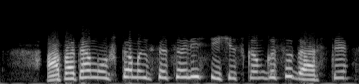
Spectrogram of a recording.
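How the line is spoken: Shouting. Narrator (Russian): крикнула я

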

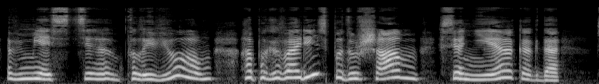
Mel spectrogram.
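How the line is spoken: Sugary squeaky cat voice. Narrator (Russian): слащавым голосом пропищала кошка

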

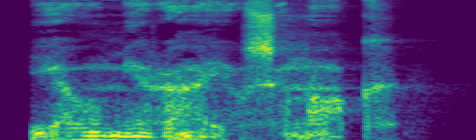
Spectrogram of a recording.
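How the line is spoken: Faint dying whisper. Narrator (Russian): еле шевеля губами прошептал Чу

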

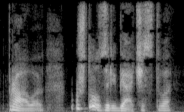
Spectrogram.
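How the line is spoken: Muttered. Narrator (Russian): пробормотал он

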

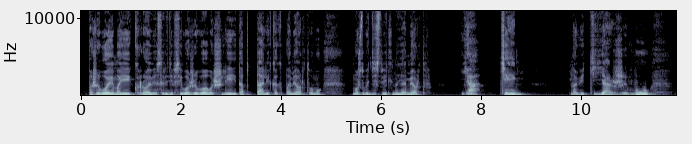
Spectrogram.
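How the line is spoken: Mumbling. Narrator (Russian): опять забормотал

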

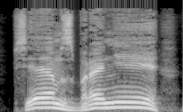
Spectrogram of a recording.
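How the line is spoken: Swaggering officer shouting. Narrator (Russian): закричал им понтовый прапор в лохматой каске

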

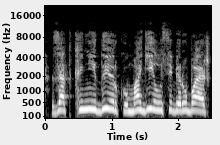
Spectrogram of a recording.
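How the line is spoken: Shouting. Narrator (Russian): кричал Ковалев

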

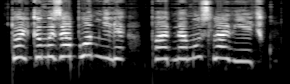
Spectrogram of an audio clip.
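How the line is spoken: Embarrassed squeak, small mouse. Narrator (Russian): смущенно пискнула одна из мышек

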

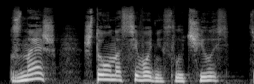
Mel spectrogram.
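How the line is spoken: Plain. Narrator (Russian): спросила Вера

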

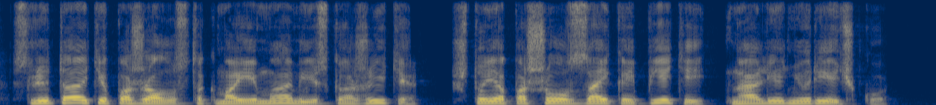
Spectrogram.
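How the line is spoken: Bear cub shouting. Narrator (Russian): закричал Мишка-медвежушка

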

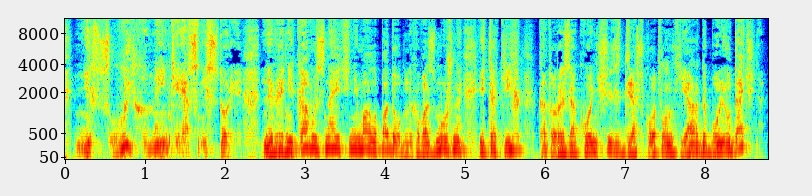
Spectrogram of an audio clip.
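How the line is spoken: Exclaiming. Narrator (Russian): воскликнув

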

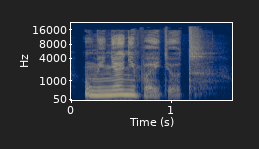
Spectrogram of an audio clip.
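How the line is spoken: Sad sighing reply. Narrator (Russian): грустно отозвался понедельник, день тяжелый, и снова вздохнул

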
